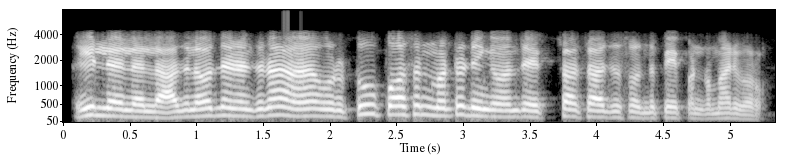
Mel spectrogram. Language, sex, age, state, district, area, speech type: Tamil, male, 60+, Tamil Nadu, Dharmapuri, rural, conversation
